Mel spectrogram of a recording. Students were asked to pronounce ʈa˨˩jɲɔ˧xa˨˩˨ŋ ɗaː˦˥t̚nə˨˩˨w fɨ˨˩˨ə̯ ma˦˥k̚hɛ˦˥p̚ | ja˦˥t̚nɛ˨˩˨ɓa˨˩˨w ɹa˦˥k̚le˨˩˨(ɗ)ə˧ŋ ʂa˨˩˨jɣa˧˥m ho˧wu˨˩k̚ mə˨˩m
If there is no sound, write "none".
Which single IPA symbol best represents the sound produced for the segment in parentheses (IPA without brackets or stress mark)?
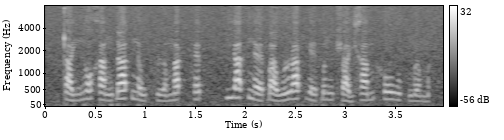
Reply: ɓ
